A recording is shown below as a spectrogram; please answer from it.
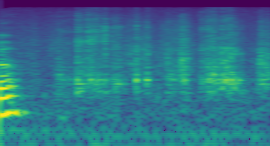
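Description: Scissors cutting through a sheet of brown pattern paper: faint, irregular snips and paper rustle.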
